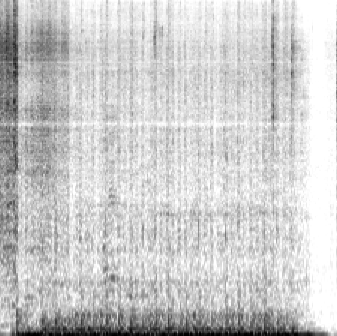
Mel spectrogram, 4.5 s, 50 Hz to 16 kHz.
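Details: Kawasaki KLX with a new battery that drops overnight and won't crank in the morning, battery fully charged, repeated starter test: brief crank, engine catches at once and runs strong; 13 starts, battery judged normal for now.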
